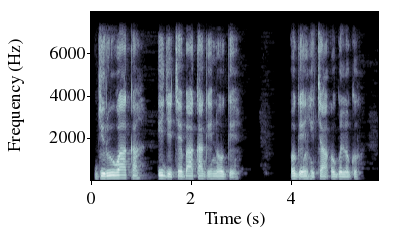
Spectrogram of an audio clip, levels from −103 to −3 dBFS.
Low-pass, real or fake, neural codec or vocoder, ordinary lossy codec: 7.2 kHz; real; none; none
